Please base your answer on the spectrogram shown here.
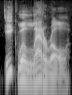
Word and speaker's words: equilateral: effect time okay the next word is equilateral or equilateral or equilateral equilateral some people just take out a whole syllable adjective from 15 71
